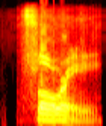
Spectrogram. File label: "fleury", American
